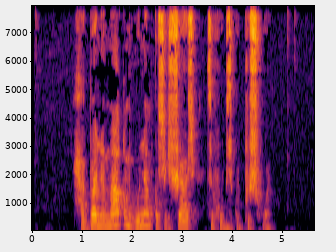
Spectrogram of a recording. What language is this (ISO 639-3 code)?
kbd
